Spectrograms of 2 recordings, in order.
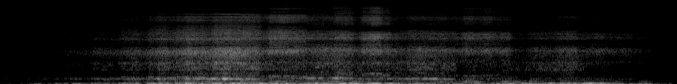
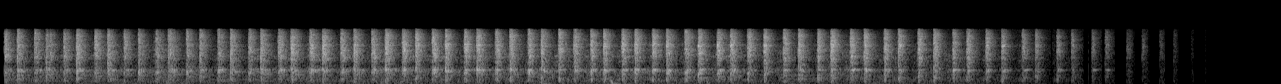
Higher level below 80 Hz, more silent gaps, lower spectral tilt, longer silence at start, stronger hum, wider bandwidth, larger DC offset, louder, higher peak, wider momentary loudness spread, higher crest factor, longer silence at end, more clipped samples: first, -44 dBFS vs -56 dBFS; second, none vs 11.15-11.26 s, 11.36-11.42 s, 11.49-11.59 s; about the same, -2.5 dB/octave vs -1.5 dB/octave; first, 0.4 s vs 0.05 s; neither; first, 16 kHz vs 5.4 kHz; neither; second, -40 LUFS vs -20 LUFS; second, -20 dBFS vs -4 dBFS; first, 18 LU vs 7 LU; about the same, 16 dB vs 20 dB; second, 0.25 s vs 1.2 s; neither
